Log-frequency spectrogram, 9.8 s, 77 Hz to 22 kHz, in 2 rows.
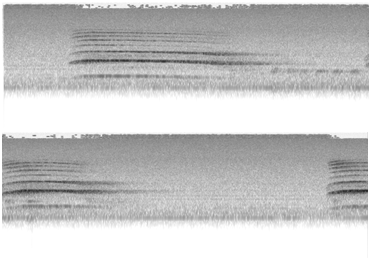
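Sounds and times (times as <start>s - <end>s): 
red fox crying: 0.9s - 6.8s, 9.2s - 9.7s.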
